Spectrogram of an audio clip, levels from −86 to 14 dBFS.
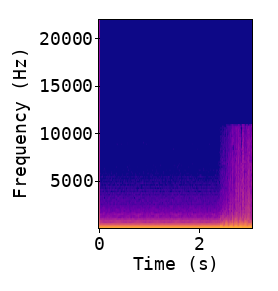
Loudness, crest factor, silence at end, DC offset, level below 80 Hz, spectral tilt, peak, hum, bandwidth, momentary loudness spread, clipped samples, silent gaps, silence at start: -9 LUFS; 6 dB; 0 s; under 0.1%; -26 dBFS; -11 dB/octave; 0 dBFS; none; 2.4 kHz; 2 LU; under 0.1%; none; 0 s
